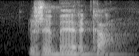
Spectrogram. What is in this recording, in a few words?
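"żeberka", Polish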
